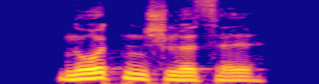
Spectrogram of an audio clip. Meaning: clef
- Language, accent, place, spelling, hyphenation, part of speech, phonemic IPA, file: German, Germany, Berlin, Notenschlüssel, No‧ten‧schlüs‧sel, noun, /ˈnoːtn̩ˌʃlʏsl̩/, De-Notenschlüssel.ogg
